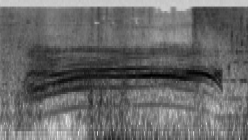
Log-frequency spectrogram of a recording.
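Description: A man's single long, drawn-out yell that rises, holds and falls away at the end, with a low rumble coming in under it about a second in.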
